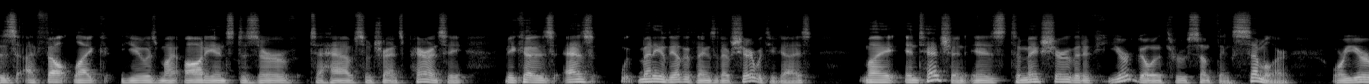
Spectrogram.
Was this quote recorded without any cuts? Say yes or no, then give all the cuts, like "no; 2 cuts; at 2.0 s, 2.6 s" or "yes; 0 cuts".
yes; 0 cuts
